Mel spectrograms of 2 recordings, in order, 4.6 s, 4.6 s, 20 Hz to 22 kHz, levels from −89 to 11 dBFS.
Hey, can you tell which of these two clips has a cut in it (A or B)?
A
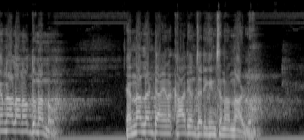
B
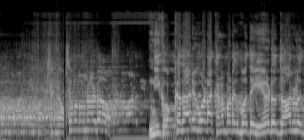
B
